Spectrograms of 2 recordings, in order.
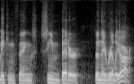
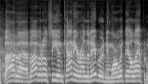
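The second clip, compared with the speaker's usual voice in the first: higher, quick chatty neighbor; nosy neighbor voice; 8 semitones higher than usual. Acted. Neighbor asking, acted dialogue.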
